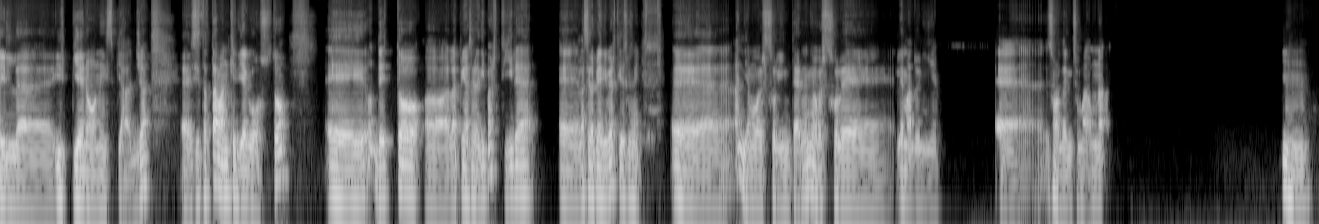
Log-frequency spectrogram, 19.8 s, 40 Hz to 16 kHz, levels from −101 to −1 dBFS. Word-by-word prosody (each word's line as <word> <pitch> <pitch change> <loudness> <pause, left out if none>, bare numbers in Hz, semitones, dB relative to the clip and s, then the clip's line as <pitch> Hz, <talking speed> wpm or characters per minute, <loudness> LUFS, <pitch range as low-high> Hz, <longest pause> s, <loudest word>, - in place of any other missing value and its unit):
il 75 -4 +1
il 95 -2 -1
pienone 80 -4 +3
in 80 - -6
spiaggia, 80 - -3 0.5
ehm, - - -1
si 90 - -3
trattava 100 +5 +6
anche 100 -1 +3
di 90 - +2
agosto, 85 -1 +1 0.5
ehm, 95 0 +1 0.4
e - - -3
ho - - -1
detto, 95 +2 +4
uhm, 75 -1 +1
la 85 - 0
prima 95 -2 +1
sera 90 -3 -1
di 95 - -1
partire 100 - -1 0.3
ehm, 85 -2 -1
la 90 - -1
sera 95 0 +2
prima 95 -1 +3
di 90 - +1
partire, 110 -4 +1
scusami, 90 -3 -4 0.4
uhm: 80 -4 0
"Andiamo 80 0 -1
verso 80 - -3
l'interno, 75 +3 -2
andiamo 105 -1 +1
verso 85 0 -3
le 75 -3 -2
le 90 - -3
Madonie." 75 -3 -5 0.8
Ehm, 70 -1 -2
sono 80 - -2
insomma 80 +1 -4
una - - -3 2.7
Mh-mh. 80 -5 -1
85 Hz, 125 wpm, -26 LUFS, 80-95 Hz, 2.7 s, trattava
